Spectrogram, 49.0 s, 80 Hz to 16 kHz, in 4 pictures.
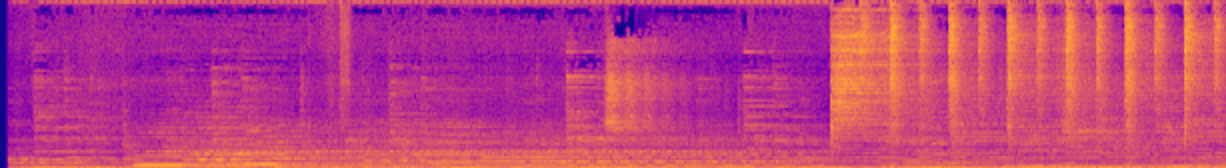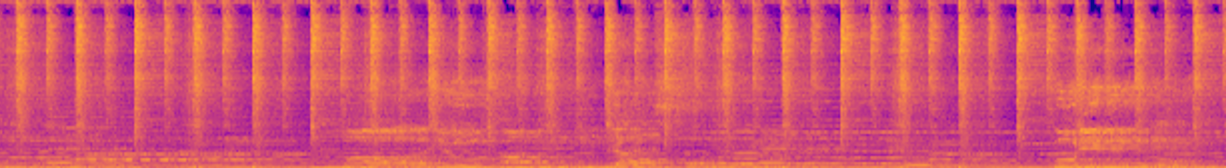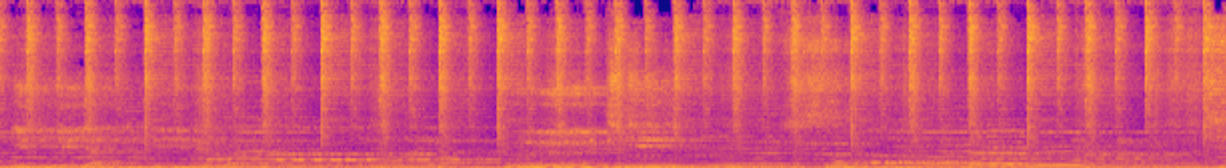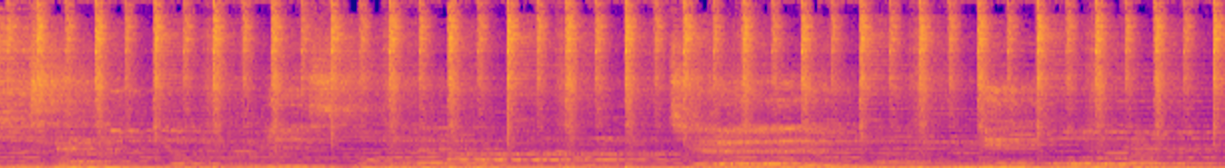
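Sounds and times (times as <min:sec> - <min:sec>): keyboard backing with beat: 0:00.0 - 0:49.0
pop song with singer: 0:00.1 - 0:49.0.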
